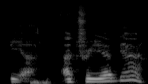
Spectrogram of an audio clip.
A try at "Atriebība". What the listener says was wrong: Biba. You have to end it with Biba.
